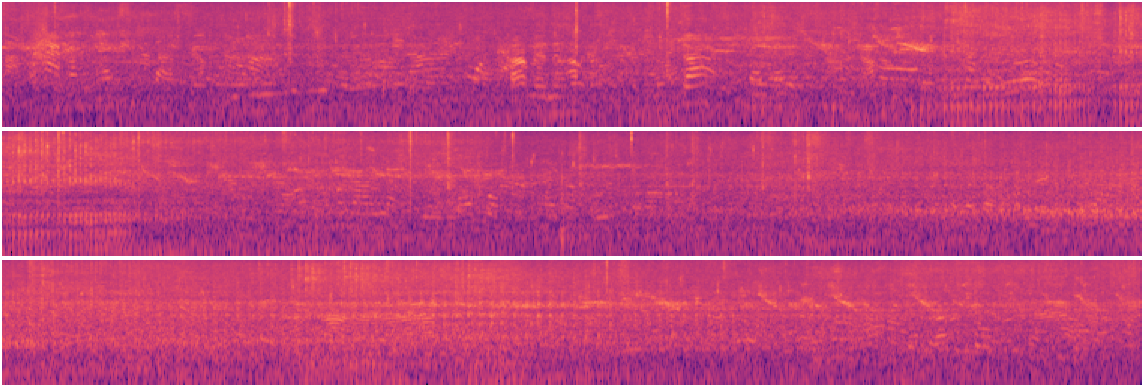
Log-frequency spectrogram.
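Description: People chatter in the background of a busy outdoor street.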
